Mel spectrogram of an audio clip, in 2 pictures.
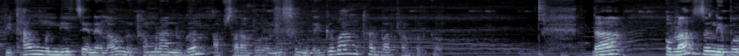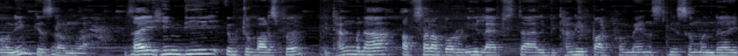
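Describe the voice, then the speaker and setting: A young man talking slowly and earnestly to camera in a small plain room, recorded close on a phone for his vlog. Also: on the high side, darkish tone. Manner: slow, earnest storytelling to viewers. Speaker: vlogger. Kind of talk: casual talking-head vlog.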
